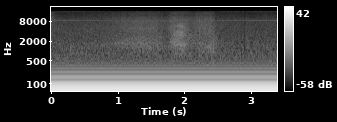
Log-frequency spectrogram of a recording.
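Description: Clothing rustles as a man lowers himself to the ground.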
